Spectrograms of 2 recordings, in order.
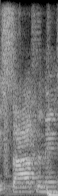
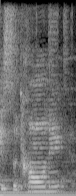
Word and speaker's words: Saucony: you see the shoes the pronunciation of the name is debatable some say softening some say socony but we have two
